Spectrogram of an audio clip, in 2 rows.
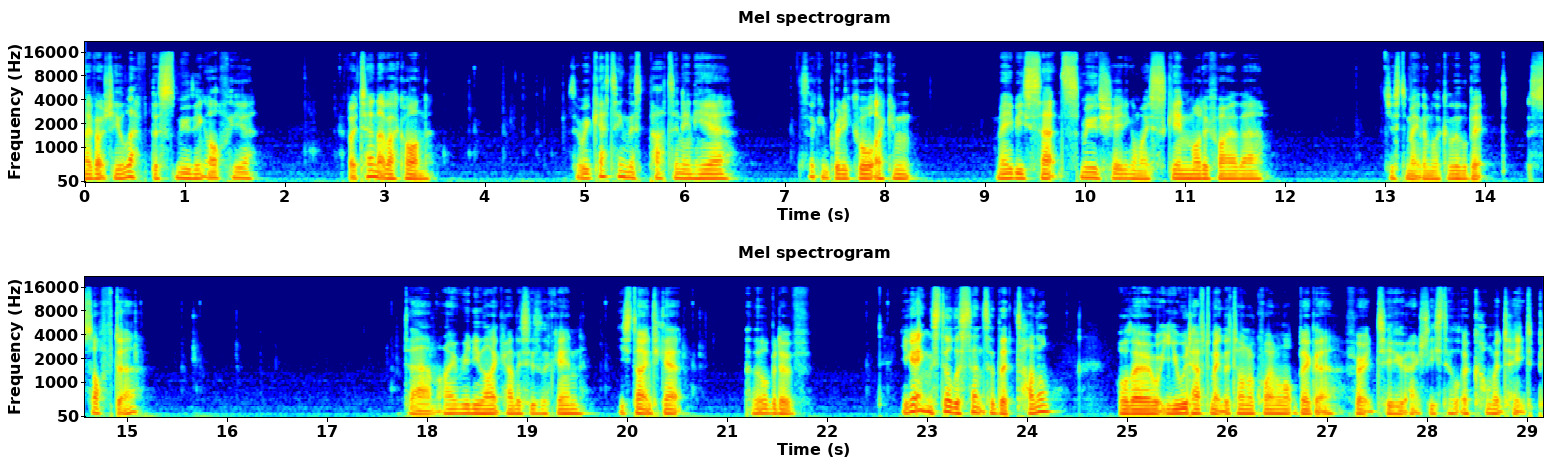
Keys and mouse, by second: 0.0 middle click, 1.1 click, 2.4-3.2 middle drag, 3.7 shift+middle drag, 5.0-6.5 drag, 6.5 middle click, 7.4 right click, 9.9 click, 11.1-12.6 middle drag, 12.9 middle drag, 13.3-14.7 middle drag, 15.1 ctrl+middle drag, 15.7-17.5 middle drag, 17.7 shift+middle drag, 17.9 middle drag, 18.8 click, 19.3 middle click, 19.6 middle drag, 19.9 drag, 20.2 shift+drag, 20.7-22.2 drag, 22.2 middle click, 22.5-23.0 middle drag, 24.0-25.3 middle drag, 26.4-26.8 middle drag, 27.2 shift+middle drag, 27.8-28.6 drag, 28.8-29.1 drag.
